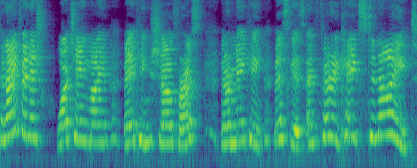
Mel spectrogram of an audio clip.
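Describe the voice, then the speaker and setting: A woman puts on a squeaky character voice with an extremely high pitch, talking at a fairly slow pace with hardly any pauses. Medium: read story.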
